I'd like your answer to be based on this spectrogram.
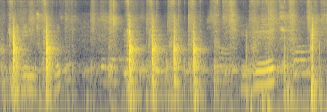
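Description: Knife chopping food on a board, with a series of sharp, evenly spaced cuts close by while people talk over them.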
